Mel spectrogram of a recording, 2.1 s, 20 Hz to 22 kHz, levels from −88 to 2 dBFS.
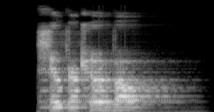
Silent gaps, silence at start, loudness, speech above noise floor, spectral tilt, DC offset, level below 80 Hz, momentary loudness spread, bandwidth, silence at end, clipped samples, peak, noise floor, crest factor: none; 0.35 s; -15 LUFS; 28 dB; -3.5 dB/octave; under 0.1%; -52 dBFS; 10 LU; 16.5 kHz; 0.45 s; under 0.1%; 0 dBFS; -42 dBFS; 16 dB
